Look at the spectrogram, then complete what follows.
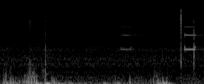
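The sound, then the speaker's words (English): A couple of short, high electronic timer beeps as a timer is being turned on, fairly faint, sounding over low rumbling and handling noises with no talking. “No, it's the beeping. The beeping.”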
